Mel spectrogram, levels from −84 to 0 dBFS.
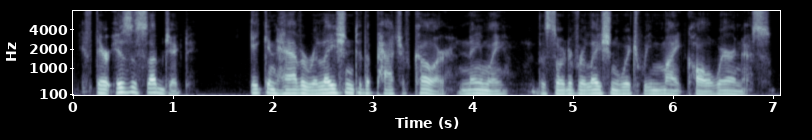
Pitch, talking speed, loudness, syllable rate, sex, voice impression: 120 Hz, 210 wpm, -18 LUFS, 6.3 syllables/s, male, masculine, slightly middle-aged, thick, slightly cool, sincere, calm, slightly mature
